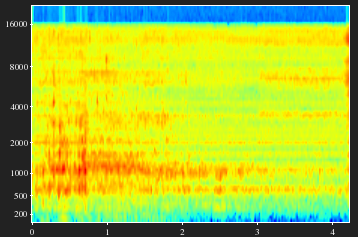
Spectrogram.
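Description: Scuba diver's exhaled air bubbling out of the regulator, heard underwater: a crackly burst of bubbling in the first second, then a fainter steady underwater hiss.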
